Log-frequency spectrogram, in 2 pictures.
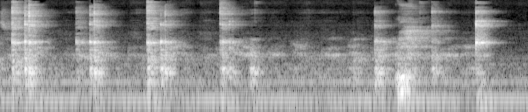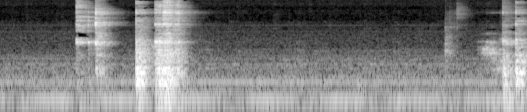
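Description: Metal teaspoon clinking and scraping against a spice jar and a ceramic mug as ground ginger is spooned into tea and stirred. Light, irregular clinks through the first five seconds, then two louder clinks about six and seven seconds in.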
